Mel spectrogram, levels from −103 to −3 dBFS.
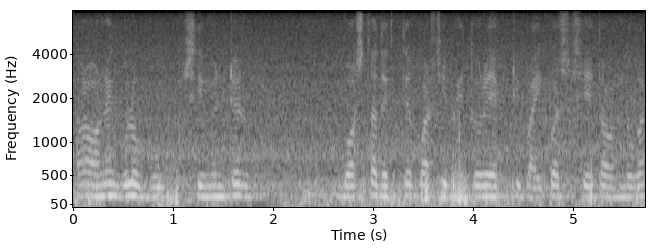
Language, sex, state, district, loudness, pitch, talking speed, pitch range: Bengali, male, West Bengal, Jhargram, -26 LUFS, 170 Hz, 155 wpm, 165-175 Hz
